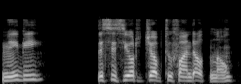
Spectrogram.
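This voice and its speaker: A woman's voice: fairly low pitch, normal speed, fairly bright tone, no room sound, close to an everyday voice. A woman reading an audiobook, voicing a fierce, proud female suspect who speaks in clipped, broken English. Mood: defiant.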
